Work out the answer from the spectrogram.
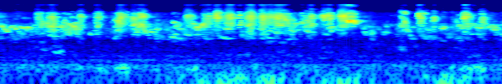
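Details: Domestic chicken chicks chirping: a dense, continuous chorus of high, overlapping peeps with no pauses, rising and falling in loudness throughout.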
